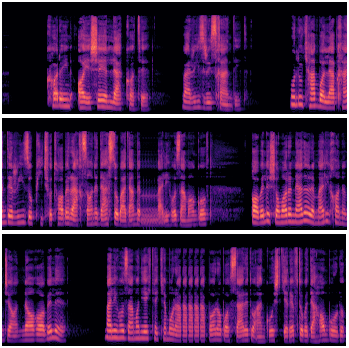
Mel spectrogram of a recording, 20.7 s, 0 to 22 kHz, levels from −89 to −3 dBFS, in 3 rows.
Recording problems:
thin; very; fading below 350 Hz
audio stuttering; at 9.5 s and at 17 s

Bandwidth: 14 kHz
